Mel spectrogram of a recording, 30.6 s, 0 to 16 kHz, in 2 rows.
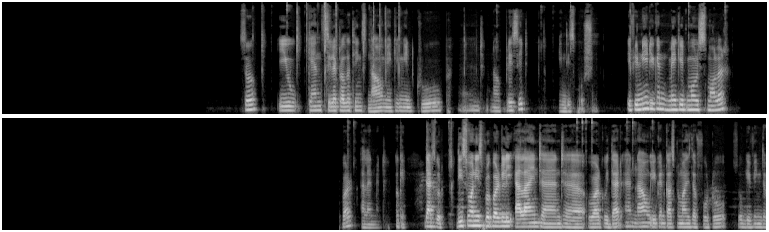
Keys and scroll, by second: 3.3 Escape, 7.0 super+g, 16.9 super+g, 18.3 super+g, 19.2 super+z, 20.4 super+g, 20.8 super+g, 21.8 super+g.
